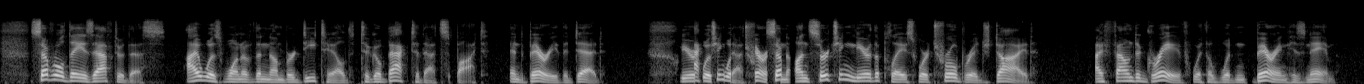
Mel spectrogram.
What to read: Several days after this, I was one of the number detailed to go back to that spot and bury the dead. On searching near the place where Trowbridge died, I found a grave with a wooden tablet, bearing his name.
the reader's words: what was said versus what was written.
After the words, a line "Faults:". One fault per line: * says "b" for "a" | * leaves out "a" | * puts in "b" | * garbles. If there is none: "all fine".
Several days after this, I was one of the number detailed to go back to that spot and bury the dead. [garbled] On searching near the place where Trowbridge died, I found a grave with a wooden bearing his name.
Faults:
* garbles
* leaves out "tablet"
